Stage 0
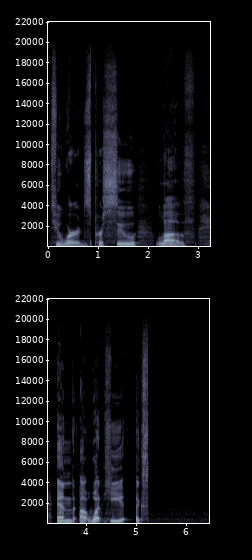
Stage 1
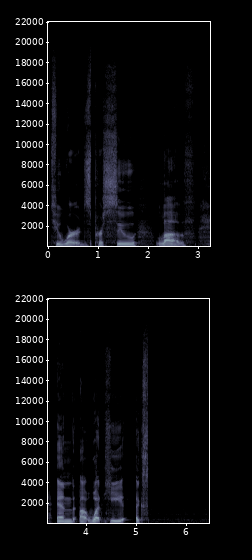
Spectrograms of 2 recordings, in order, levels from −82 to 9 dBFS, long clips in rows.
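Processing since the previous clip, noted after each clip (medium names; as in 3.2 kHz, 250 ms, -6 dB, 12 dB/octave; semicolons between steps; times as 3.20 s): treble shelf 4.9 kHz -5.5 dB; trim -5 dB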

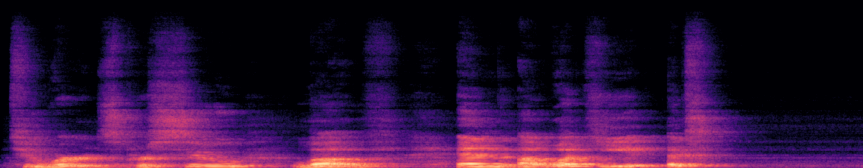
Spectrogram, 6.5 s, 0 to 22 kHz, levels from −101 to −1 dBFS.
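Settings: reverberation RT60 0.70 s, pre-delay 6 ms, DRR -12.5 dB; trim -10 dB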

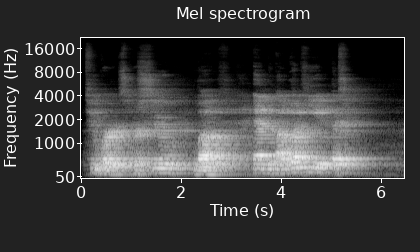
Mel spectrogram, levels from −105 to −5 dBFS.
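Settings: spring tank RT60 1.5 s, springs 34/46 ms, chirp 65 ms, DRR -9 dB; frequency shift +26 Hz; trim -8.5 dB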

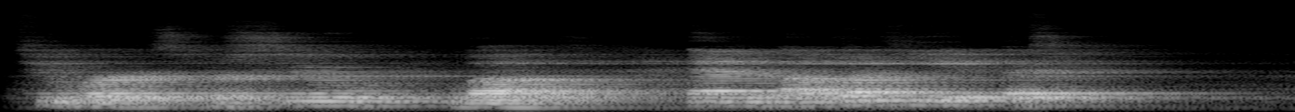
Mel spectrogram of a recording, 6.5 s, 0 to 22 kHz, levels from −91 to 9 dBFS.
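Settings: low-pass 3.7 kHz 6 dB/octave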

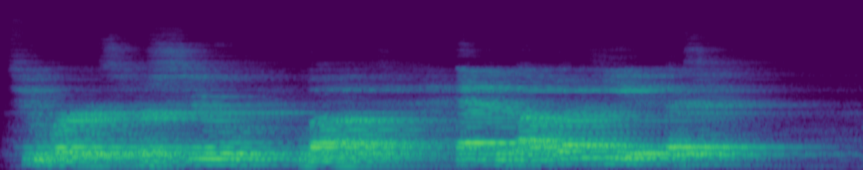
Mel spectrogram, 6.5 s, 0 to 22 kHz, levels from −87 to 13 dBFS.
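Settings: compression 6:1, threshold -18 dBFS, peak gain reduction 10 dB; trim +4.5 dB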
